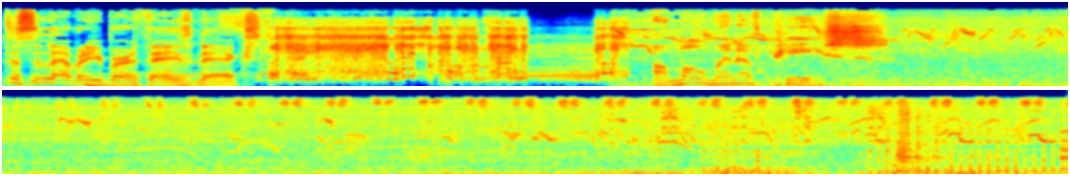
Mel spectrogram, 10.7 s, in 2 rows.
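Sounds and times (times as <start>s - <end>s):
speech: 0.0s - 2.4s, 3.2s - 4.5s
birds chirping: 3.0s - 10.6s
big cat growling: 6.5s - 10.6s
big cats roaring on safari: 8.3s - 10.6s.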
